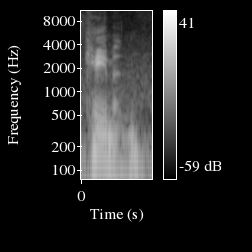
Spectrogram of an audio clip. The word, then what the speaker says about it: Camon: drought, his name in the other life is Kamen, pronounced but still not spelled the same as my own name.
